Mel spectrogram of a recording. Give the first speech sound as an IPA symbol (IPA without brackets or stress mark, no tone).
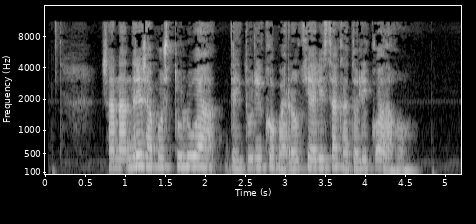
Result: s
